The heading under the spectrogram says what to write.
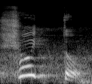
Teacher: এই ইফলার ইটা ত এর আগে নিয়ে এসে তকে দ্বিত করে দেই ডাবল করে দেই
